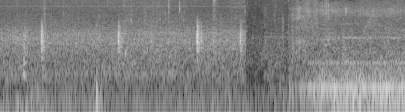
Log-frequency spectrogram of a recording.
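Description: Sailboat moving through the water: a lapping, splashing wash with wind on the microphone and a few small clicks. About two and a half seconds in it dips briefly, and a steady low hum sets in.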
